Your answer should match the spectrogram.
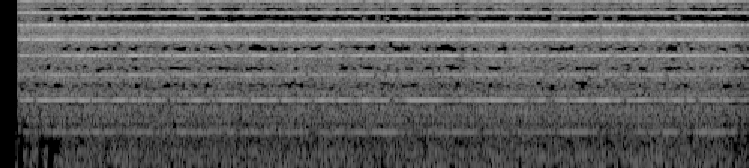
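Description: Electric bell ringing continuously at a steady level, cutting in suddenly just after the start: a dispersal bell marking the end of the assembly.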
